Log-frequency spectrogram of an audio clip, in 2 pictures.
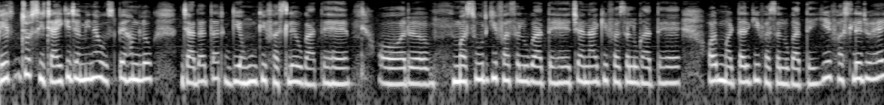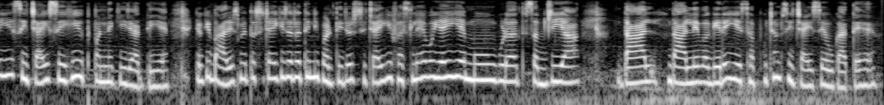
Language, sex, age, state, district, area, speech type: Hindi, female, 30-45, Madhya Pradesh, Betul, rural, spontaneous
